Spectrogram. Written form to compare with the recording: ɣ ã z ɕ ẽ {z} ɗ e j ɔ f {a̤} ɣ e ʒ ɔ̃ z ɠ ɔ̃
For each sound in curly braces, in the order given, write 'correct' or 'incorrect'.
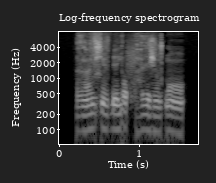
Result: correct, correct

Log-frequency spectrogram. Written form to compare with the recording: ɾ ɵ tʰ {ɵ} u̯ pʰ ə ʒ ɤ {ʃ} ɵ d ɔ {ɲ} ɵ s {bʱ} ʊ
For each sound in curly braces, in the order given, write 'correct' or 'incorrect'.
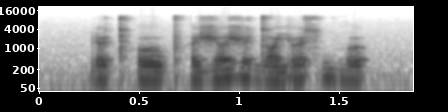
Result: incorrect, incorrect, incorrect, correct

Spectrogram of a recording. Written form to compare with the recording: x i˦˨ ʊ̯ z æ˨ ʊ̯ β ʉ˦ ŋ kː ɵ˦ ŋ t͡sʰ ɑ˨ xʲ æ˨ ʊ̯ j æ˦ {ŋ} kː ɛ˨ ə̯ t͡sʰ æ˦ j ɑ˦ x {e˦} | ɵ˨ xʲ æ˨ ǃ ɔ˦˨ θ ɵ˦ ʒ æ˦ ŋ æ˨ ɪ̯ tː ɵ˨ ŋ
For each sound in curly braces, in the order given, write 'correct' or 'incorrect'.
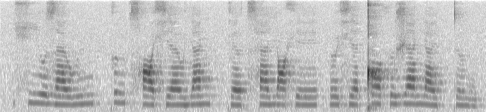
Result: correct, correct

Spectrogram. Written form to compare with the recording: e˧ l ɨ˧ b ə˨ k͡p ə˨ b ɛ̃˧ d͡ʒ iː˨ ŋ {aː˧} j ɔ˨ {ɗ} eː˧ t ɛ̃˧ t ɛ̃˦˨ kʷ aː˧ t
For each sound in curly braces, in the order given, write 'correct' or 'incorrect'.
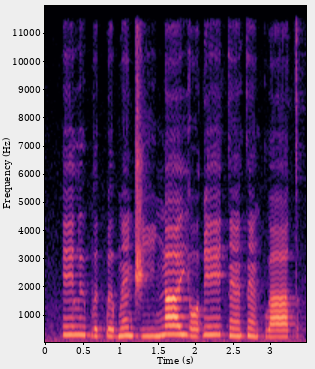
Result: correct, correct

